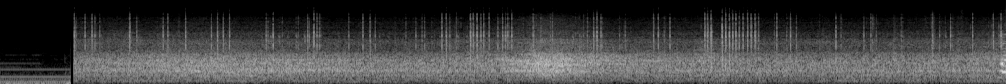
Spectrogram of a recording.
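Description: Steady vehicle and road noise with scattered clicks, swelling about five seconds in. A held musical tone cuts off abruptly just before it.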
